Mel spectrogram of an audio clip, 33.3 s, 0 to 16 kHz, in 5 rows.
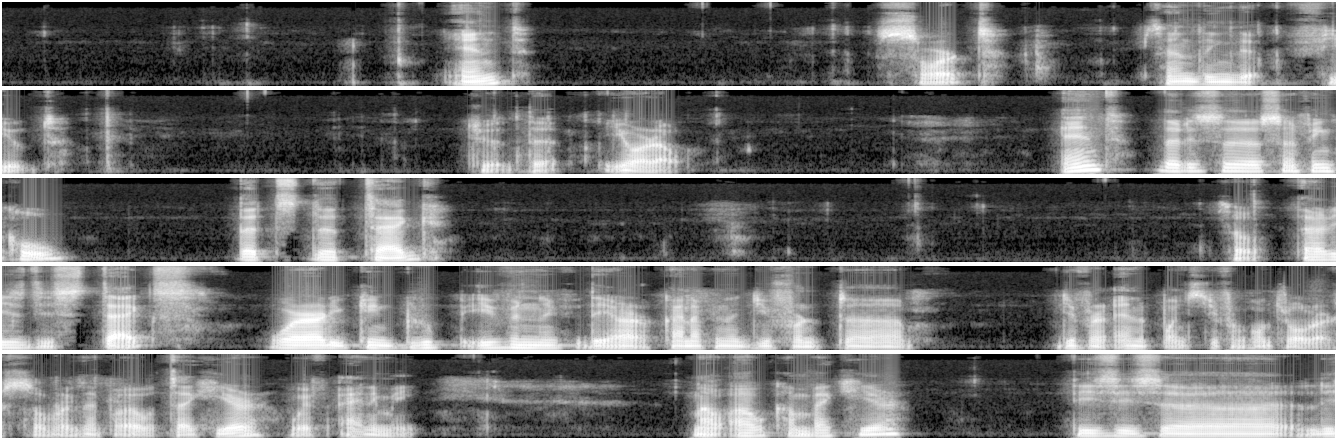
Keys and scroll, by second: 12.7 Return, 15.8 super+z, 19.6 Return.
